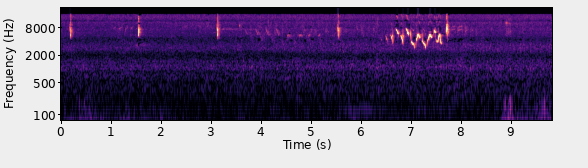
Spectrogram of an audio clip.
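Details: Lazuli Bunting male perched in poison hemlock at Magnuson Park delivers a brief, high tumbling phrase of slurred notes late on, preceded by sharp isolated chips from a nearby Savannah Sparrow, over a constant low hum.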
